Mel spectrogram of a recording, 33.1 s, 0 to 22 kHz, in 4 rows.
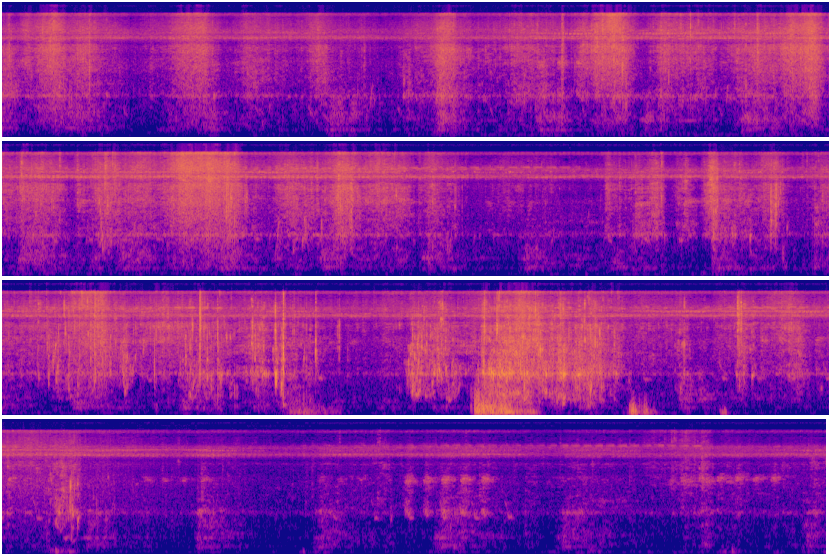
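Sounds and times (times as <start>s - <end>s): water trickling and sloshing: 15.9s - 24.5s.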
